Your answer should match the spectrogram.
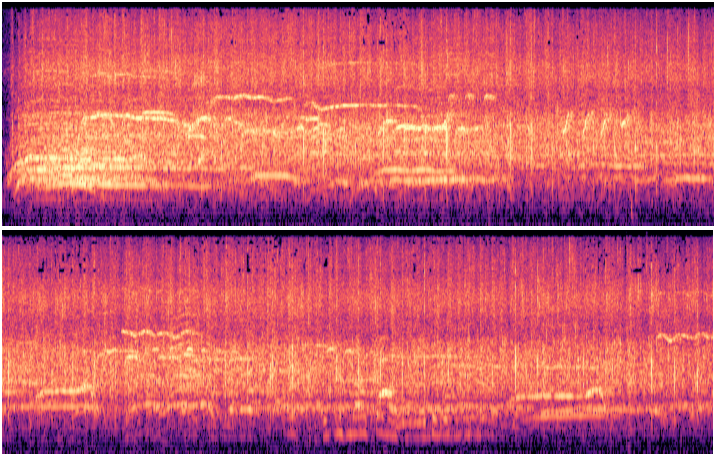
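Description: Sustained audience applause for a presented action, 'Kindermästen gegen KitKat', in a competition round: a dense, steady wash of clapping hands lasting about twenty seconds, loud throughout with scattered cheers and voices mixed in.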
